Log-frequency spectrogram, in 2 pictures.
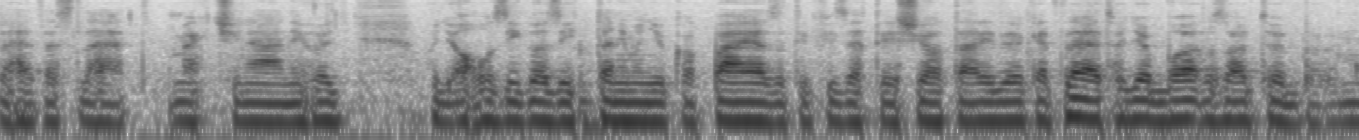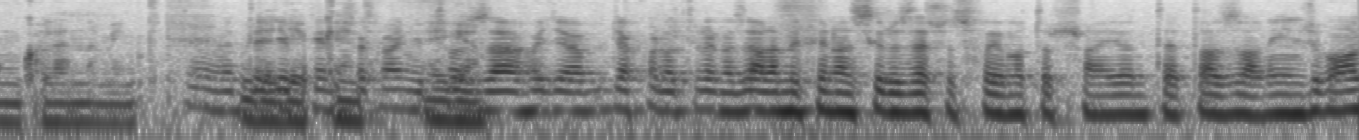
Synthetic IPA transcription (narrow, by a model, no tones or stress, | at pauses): lɛɦɛt̪ɛst̪lɛɦɛt̪mɛkt͡ʃinaːlniho̞ɟ | ho̞ɟɒɦo̞ziɡɒziːt̪ːɒnimo̞ɲɟukɒpaːjaːzɒt̪ifizɛt̪eːʃihɒt̪aːɾid̪øːkɛt̪lɛɦɛt̪ho̞ɟɒbːɒzɒlt̪ø̞bːmuŋkʰɒlɛnːɛmint̪ | uːɛɛeːpkkeːnt̪ɒɲːit̪iɡnzːaːɦo̞ɟɒɟɒko̞rlɒt̪ilɒɡɒzaːlːɒmifinɒnsiːɾo̞zaːʃhosfo̞jɒmɒt̪o̞ʃɒnjønt̪ɛt̪ɒzːɒlniɲd͡ʒɡo̞n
